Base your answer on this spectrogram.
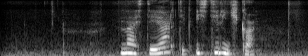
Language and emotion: Russian, angry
